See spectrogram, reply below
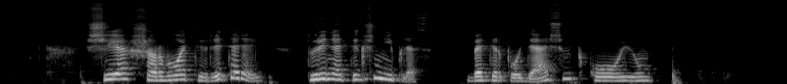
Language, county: Lithuanian, Alytus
